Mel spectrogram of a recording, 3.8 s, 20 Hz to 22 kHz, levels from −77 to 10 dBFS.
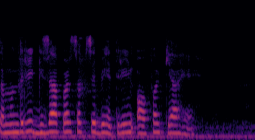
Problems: none marked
